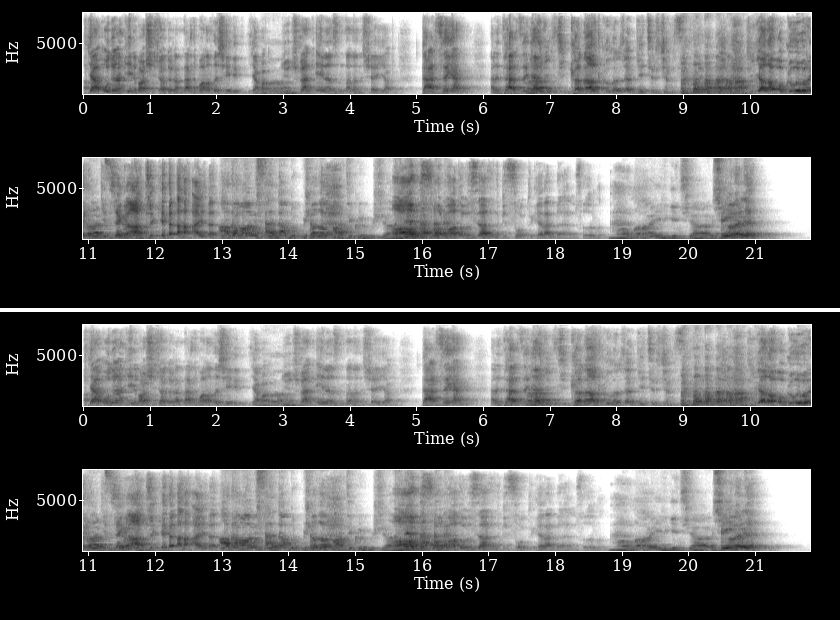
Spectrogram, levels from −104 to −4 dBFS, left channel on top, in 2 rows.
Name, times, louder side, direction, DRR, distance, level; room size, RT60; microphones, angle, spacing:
voice 1, 0.0-4.6 5.1-5.7 6.1-12.9 14.5-14.8 15.5-19.1 20.5-21.0, left 3 dB, 75° left, 0.7 m, -34 dB
voice 2, 2.5-3.2 6.6-7.0 8.9-10.1 10.7-11.8 12.9-16.5 18.8-21.0, equal, 10° left, 0.5 m, -33 dB
2.7 x 2.5 x 3.5 m
head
